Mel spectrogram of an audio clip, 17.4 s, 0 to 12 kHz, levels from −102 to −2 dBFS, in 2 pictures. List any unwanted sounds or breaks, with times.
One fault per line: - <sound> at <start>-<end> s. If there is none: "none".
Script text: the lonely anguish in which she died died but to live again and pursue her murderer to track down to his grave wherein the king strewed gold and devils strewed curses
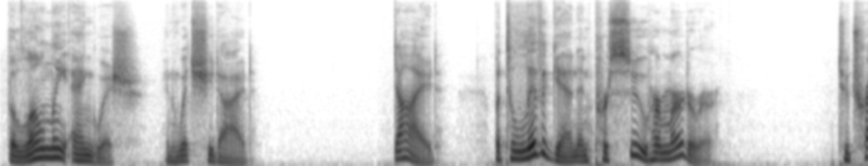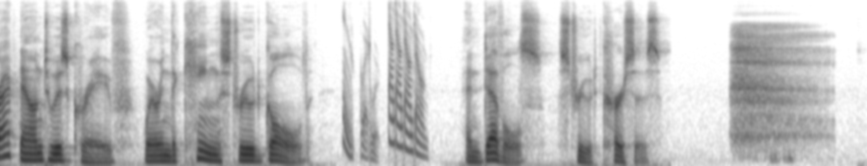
- chirp at 12.1-13.0 s
- sigh at 16.0-17.0 s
